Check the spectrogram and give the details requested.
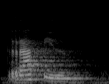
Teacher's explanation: R is in the beginning, so it's going to be a strong sound.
